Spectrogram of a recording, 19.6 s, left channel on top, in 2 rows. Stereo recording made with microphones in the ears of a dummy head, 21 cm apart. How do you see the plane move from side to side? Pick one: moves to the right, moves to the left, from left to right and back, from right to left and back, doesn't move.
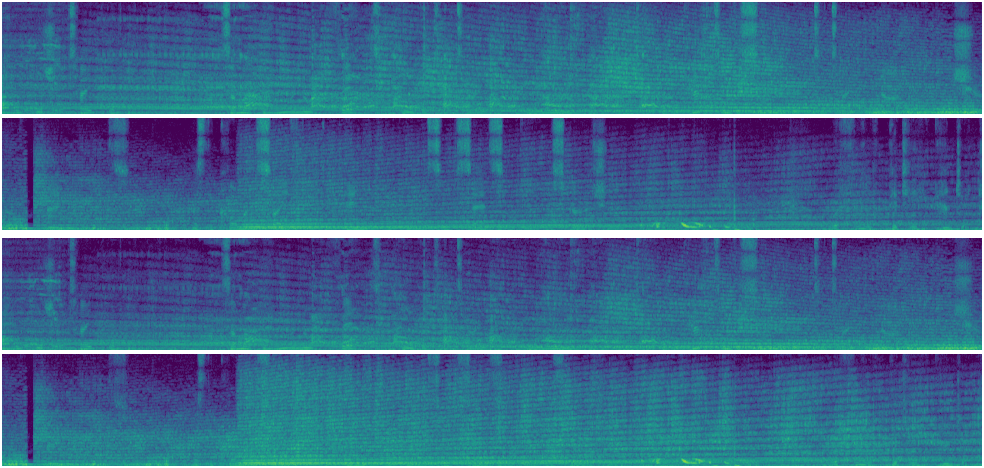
moves to the right.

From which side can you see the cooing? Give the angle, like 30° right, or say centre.
20° left.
